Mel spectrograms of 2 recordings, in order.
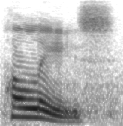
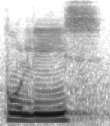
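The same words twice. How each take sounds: First: "police" as puh-LEECE, falling; schwa for O. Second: "police" with a full rounded O in the first syllable; wrong full O. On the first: Teacher gives the correct form, "police" with schwa. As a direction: reduce the O in "police" to uh. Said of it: "The O equal U H". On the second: Teacher shows what not to say, "police" with full O. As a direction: say "police" as poh-leece. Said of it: "Not police". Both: Shown as a demonstration.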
